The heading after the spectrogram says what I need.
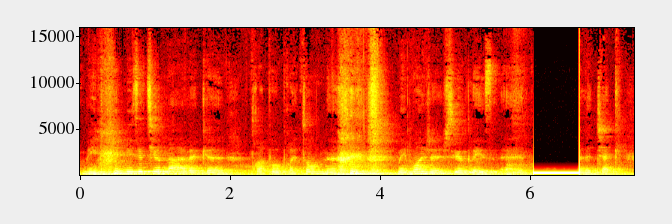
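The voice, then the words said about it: French spoken with English accent. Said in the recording (French): “mon accent anglais”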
